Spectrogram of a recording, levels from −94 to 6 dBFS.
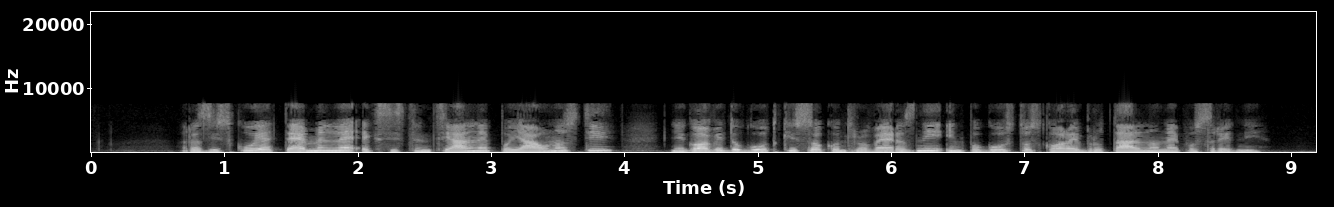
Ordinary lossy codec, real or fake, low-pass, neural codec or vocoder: AAC, 24 kbps; fake; 19.8 kHz; autoencoder, 48 kHz, 32 numbers a frame, DAC-VAE, trained on Japanese speech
